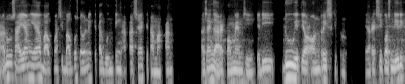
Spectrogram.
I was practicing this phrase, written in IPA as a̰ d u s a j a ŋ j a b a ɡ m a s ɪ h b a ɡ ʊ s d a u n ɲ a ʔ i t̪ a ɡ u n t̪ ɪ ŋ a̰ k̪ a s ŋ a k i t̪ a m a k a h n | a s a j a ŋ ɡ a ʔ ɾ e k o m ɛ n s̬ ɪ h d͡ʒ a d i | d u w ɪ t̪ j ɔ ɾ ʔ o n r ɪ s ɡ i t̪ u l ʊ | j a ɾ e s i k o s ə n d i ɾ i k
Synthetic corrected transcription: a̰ d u s a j a ŋ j a b a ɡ m a s ɪ h b a ɡ ʊ s d a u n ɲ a k i t̪ a ɡ u n t̪ ɪ ŋ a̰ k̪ a s ɲ a k i t̪ a m a k a n | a s a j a ŋ ɡ a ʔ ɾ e k o m ɛ n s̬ ɪ h d͡ʒ a d i | d u w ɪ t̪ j ɔ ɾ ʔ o n r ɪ s ɡ i t̪ u l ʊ | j a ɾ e s i k o s ə n d i ɾ i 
